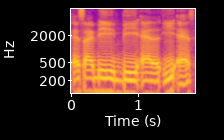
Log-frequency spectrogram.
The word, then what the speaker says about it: Sibbles: So Sibbles, SIBBLES, SIBBLIES, and SIBBLIS. Sibbles. Yes. Wherever it comes from, in terms of the spelling of the last name. It's pronounced almost the same.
